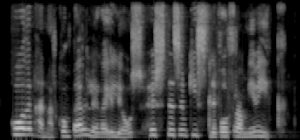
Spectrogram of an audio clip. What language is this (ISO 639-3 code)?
isl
